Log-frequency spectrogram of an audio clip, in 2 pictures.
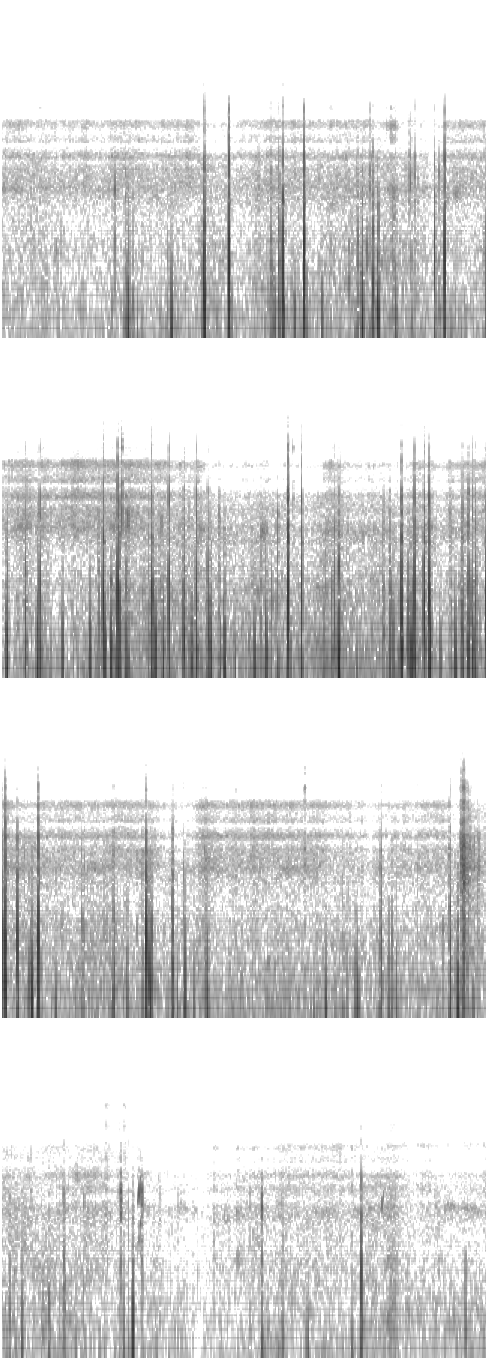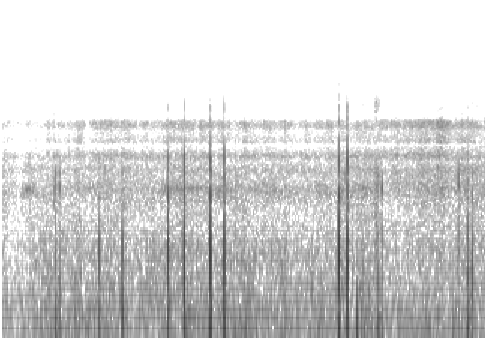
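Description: Choppy sea water splashing and slapping against a waterproof action camera riding low on a kitesurfer, over wind rumble on the microphone. Many sharp knocks and splashes come thick and fast through the first half, with one hard hit a little before the twenty-second mark and calmer water after it.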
